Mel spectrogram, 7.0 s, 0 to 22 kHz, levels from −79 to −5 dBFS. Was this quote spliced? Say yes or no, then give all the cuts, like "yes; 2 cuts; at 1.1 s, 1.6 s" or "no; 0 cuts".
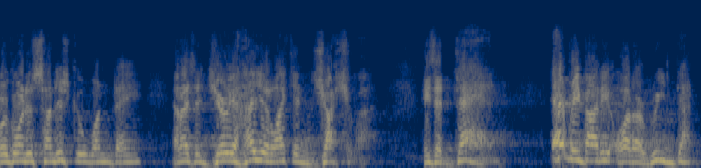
no; 0 cuts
